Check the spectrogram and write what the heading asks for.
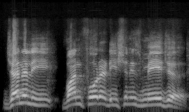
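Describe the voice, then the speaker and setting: Slow high-voiced male chemistry teacher. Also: animated, highs cut off. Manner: explains step by step, asks the class "clear?" and repeats key terms; calls students "beta" and "bhai". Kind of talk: classroom lecture mixing Hindi and English. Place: classroom.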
